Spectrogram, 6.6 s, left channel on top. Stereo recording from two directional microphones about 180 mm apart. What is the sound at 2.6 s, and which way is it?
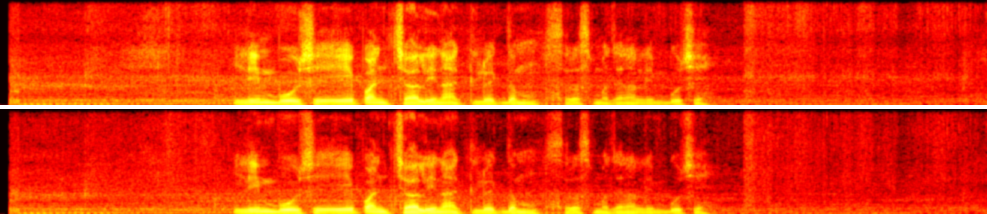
Speech, 30° right (ahead or behind).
